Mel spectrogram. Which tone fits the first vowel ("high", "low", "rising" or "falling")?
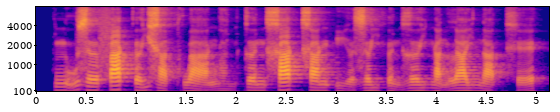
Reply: rising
